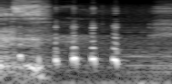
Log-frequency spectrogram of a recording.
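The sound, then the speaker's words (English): A fart: four short, low, buzzy puffs in a quick, evenly spaced series, following a brief breathy hiss, with no talking. “I push Drake slightly into the fart.”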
